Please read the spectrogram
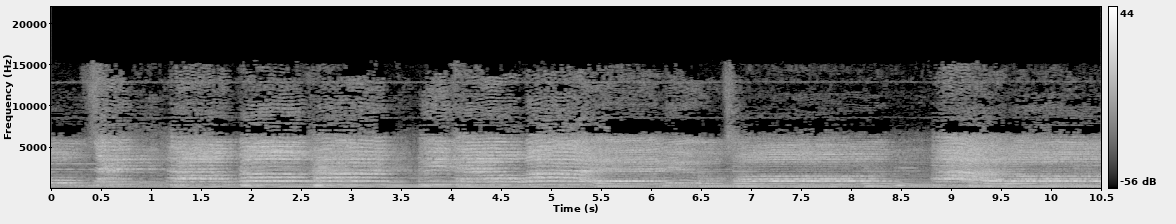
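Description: A children's choir singing together, holding long notes, with a couple of notes sliding down in pitch.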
